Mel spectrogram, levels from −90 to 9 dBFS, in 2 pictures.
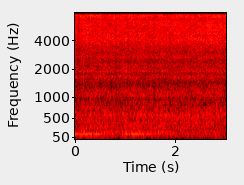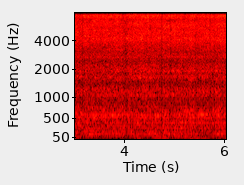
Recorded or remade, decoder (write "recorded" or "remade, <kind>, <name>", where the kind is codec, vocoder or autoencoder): remade, codec, DAC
